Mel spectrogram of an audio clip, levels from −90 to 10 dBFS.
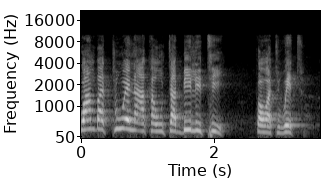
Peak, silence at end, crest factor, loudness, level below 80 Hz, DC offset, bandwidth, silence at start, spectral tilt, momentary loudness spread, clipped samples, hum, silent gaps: -2 dBFS; 0.3 s; 18 dB; -20 LUFS; -62 dBFS; under 0.1%; 10.5 kHz; 0 s; -5 dB/octave; 9 LU; under 0.1%; none; none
